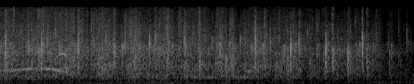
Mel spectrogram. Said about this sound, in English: Let's just give the Lord a clap offering over that. Come on, somebody.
